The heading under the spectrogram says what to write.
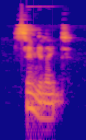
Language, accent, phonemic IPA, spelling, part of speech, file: English, Southern England, /ˈsɪm.jʊˌleɪt/, simulate, verb, LL-Q1860 (eng)-simulate.wav
- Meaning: To model, replicate, duplicate the behavior, appearance or properties of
